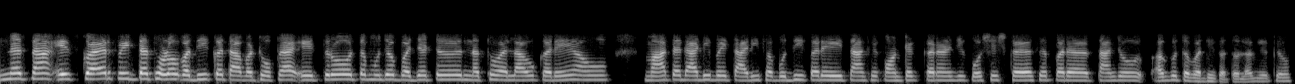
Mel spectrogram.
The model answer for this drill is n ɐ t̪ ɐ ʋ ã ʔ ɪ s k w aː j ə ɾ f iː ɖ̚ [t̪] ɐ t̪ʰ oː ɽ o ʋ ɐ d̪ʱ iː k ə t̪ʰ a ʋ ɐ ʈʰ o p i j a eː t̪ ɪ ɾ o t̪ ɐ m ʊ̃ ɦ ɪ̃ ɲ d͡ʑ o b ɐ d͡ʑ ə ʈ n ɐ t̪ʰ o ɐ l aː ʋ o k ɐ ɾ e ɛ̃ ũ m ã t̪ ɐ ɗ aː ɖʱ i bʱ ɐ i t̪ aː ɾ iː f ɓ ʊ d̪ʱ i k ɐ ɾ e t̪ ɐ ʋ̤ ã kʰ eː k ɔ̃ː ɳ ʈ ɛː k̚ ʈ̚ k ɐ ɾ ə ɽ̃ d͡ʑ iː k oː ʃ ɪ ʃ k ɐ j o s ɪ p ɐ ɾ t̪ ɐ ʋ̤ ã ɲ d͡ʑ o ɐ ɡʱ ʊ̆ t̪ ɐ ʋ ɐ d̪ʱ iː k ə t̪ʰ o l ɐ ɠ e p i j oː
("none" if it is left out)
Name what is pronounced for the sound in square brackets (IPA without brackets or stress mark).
t̪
